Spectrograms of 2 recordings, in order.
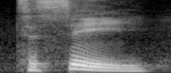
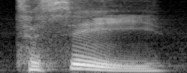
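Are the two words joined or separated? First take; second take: joined; joined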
